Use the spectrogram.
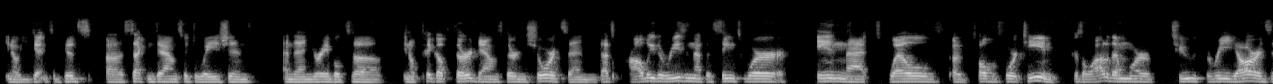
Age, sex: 20-39, male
